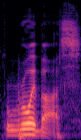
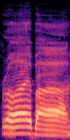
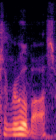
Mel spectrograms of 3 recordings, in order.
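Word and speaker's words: Rooibos: should be telling me apparently it's pronounced Roy boss Roy boss not ruoss ruoss sounds cooler so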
